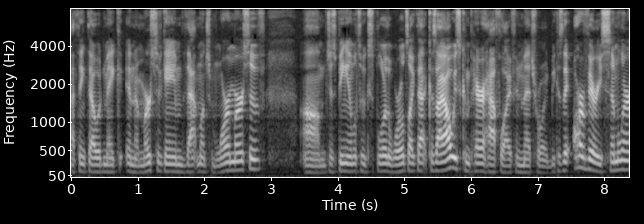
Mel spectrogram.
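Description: Talking very fast, a man with a medium pitch and fairly even intonation is heard in a very clean recording with a silent background. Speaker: podcast co-host. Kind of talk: casual chat.

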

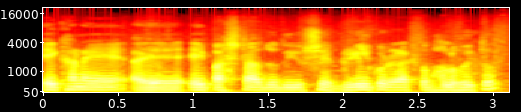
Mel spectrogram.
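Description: A man with an unremarkable speaking voice. The recording is very clean, with a silent background. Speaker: veterinarian. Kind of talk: field vlog.

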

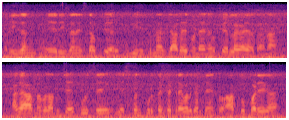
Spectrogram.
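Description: A man talks at a moderate pace while noticeable noise fills the background. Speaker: travel vlogger. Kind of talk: casual vlog chat. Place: train. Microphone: lapel.

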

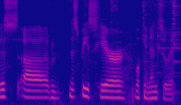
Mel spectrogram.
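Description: A man speaks with a dry sound and no echo. Light background noise is present. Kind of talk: casual vlog chat. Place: open country.

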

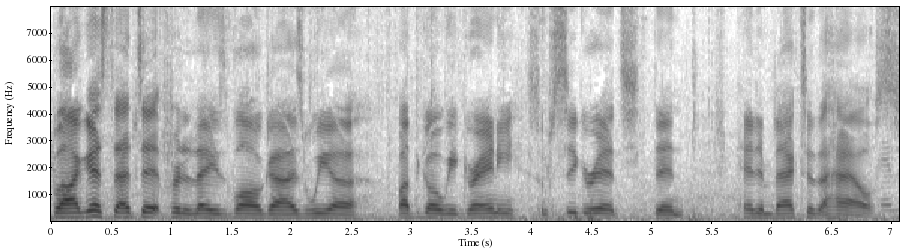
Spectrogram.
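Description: With fairly even intonation and a moderate pace, a man speaks over light background noise in a dry sound with no echo. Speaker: vlogger. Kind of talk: casual vlog chat. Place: street. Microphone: phone near.

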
